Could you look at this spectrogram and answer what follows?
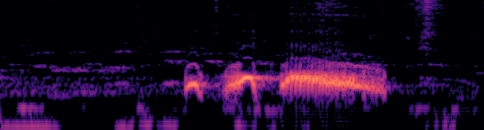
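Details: One spotted dove phrase meant to lure birds: two clipped coos and then a long, steady, throaty coo. Soft low rumbling and murmur come before it.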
